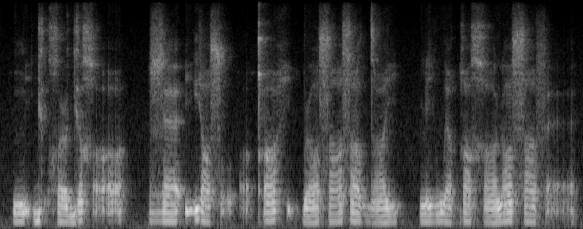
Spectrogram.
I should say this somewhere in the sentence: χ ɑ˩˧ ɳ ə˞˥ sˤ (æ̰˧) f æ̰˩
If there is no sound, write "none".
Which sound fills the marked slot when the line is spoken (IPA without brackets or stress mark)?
æ˧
